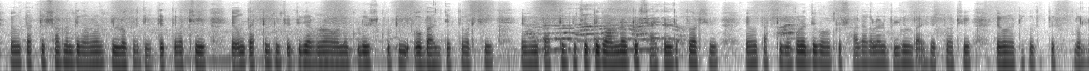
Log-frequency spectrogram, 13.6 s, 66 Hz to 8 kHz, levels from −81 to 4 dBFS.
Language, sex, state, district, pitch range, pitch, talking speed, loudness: Bengali, male, West Bengal, Malda, 115-125 Hz, 120 Hz, 215 wpm, -19 LUFS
